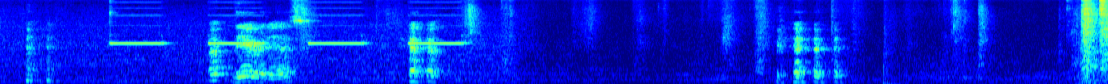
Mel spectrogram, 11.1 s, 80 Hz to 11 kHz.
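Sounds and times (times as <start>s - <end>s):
microwave oven beep: 1.1s - 4.8s.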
